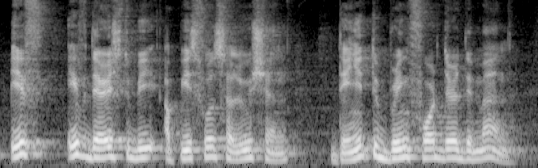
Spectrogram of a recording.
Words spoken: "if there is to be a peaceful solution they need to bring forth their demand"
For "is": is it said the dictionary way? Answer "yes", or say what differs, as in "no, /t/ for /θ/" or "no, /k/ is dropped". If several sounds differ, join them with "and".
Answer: no, /s/ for /z/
